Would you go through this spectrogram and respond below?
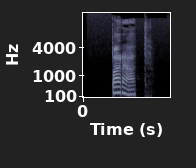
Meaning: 1. parade 2. parade: military parade
- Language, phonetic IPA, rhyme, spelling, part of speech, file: Russian, [pɐˈrat], -at, парад, noun, Ru-парад.ogg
